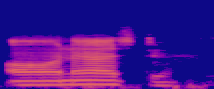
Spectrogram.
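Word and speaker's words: honest: यहाँ पर भी ओ से पहले एच आया है इसलिए एच साइलेंट होगा। इसे पढ़ा जाता है ऑनेस्ट, इसे आवर, लेकिन लिखा जाएगा हावर।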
